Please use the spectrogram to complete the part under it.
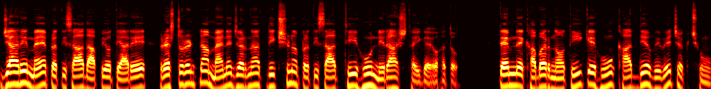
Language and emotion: Gujarati, sad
